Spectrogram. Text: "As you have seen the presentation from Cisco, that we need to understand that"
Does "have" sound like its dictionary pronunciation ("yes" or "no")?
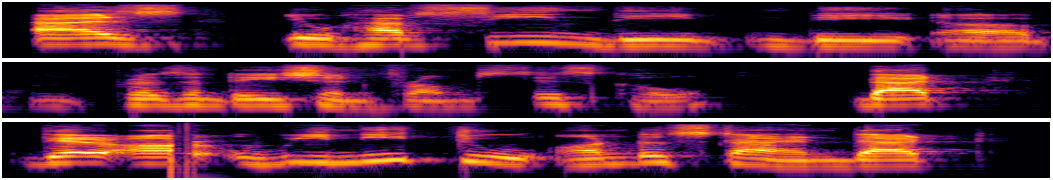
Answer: yes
